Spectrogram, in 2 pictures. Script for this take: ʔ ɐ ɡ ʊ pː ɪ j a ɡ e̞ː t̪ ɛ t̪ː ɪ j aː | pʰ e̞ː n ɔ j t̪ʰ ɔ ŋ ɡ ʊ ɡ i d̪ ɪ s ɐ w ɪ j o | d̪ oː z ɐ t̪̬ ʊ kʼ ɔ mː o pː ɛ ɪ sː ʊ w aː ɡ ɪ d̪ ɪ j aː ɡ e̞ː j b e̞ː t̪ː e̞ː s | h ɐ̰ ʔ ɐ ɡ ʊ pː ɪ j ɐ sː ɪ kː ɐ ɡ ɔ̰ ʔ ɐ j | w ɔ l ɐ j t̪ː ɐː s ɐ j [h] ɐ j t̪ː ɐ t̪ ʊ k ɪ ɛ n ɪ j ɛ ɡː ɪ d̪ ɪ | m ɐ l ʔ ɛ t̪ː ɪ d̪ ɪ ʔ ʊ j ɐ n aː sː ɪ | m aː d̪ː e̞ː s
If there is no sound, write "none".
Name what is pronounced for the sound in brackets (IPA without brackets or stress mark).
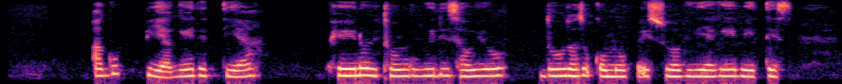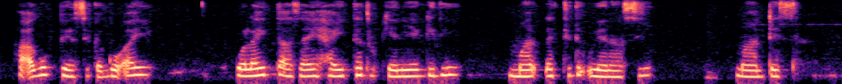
h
